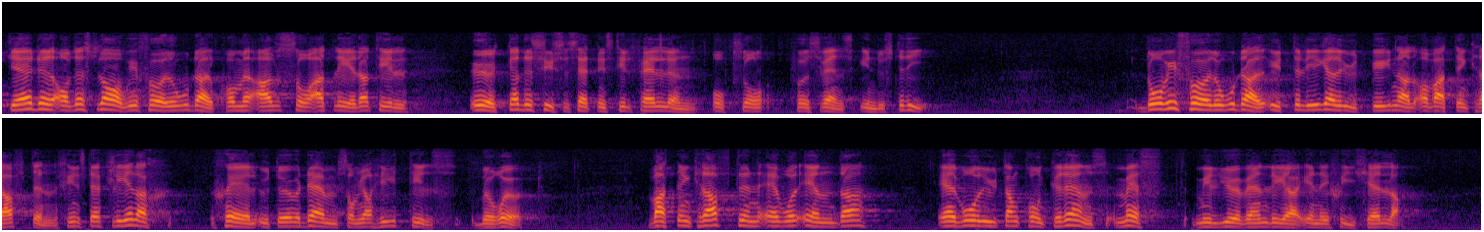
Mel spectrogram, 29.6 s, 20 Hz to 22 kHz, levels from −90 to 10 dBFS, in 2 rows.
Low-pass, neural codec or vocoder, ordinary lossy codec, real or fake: 7.2 kHz; none; none; real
